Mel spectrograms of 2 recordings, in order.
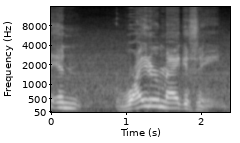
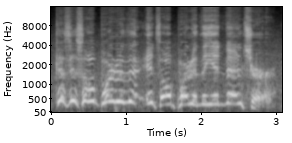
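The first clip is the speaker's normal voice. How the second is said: emphatic answer; 10 semitones higher than usual. Pretend. Answering an imagined viewer, high and emphatic. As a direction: sell it like the ride was worth every mile. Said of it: "I'm gonna say".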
